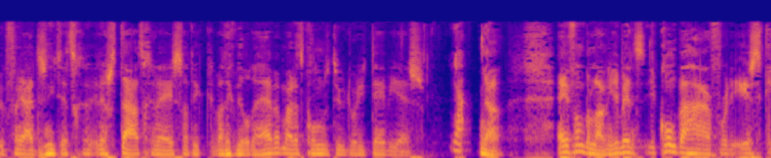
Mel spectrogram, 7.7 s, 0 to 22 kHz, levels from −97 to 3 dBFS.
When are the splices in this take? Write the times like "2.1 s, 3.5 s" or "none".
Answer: 4.7 s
